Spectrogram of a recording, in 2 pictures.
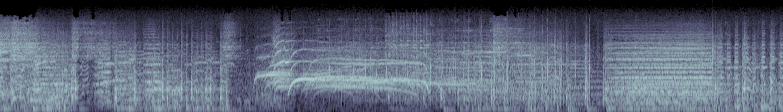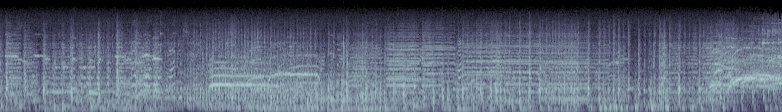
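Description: Marching band playing brass and woodwinds over drums and front-ensemble percussion. The music dips briefly about five seconds in, then sweeping brass notes follow.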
